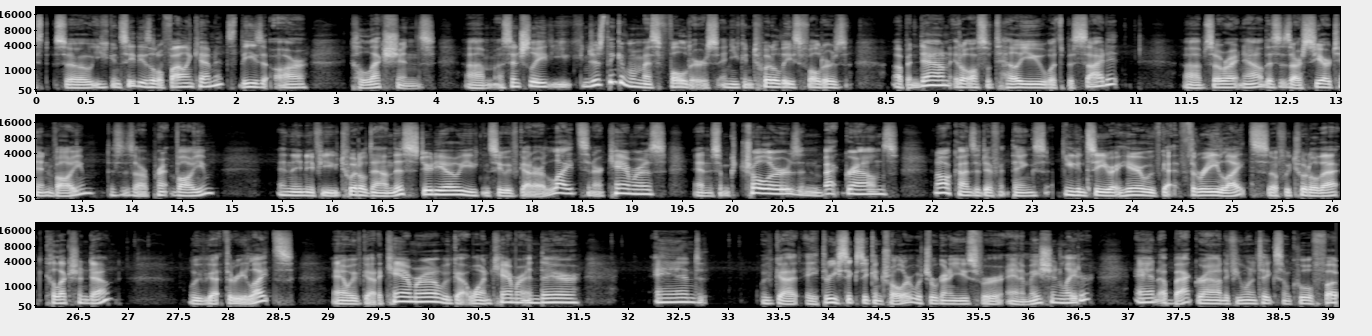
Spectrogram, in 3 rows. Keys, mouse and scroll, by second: 7.0 click, 7.3 click, 8.1 click, 8.6 click, 10.9 click, 12.4 click, 16.7 click, 27.0 click, 30.6 click, 31.8 click, 33.0 click, 38.3 click.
